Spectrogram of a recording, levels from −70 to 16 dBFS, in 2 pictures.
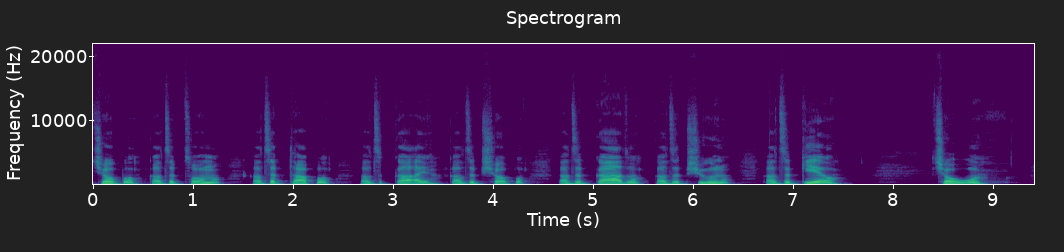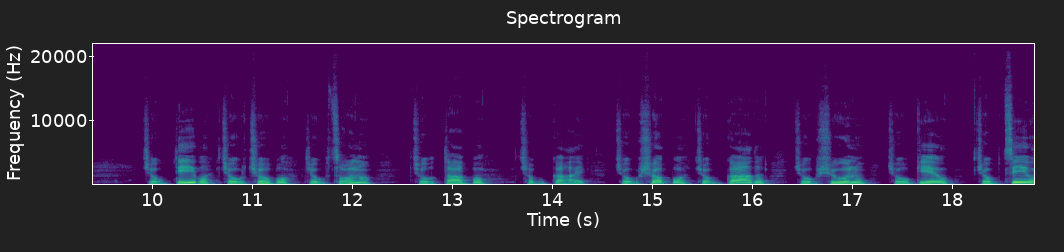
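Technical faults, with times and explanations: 6.77 s, block of digital silence: the speech drops to silence for 0.67 ms, consistent with a dropped block of about 32 samples. The hard edges give a sharp tick rather than an audible gap.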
